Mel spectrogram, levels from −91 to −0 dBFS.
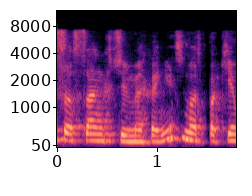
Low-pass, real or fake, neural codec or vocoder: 7.2 kHz; fake; codec, 16 kHz, 4 kbps, X-Codec, WavLM features, trained on Multilingual LibriSpeech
